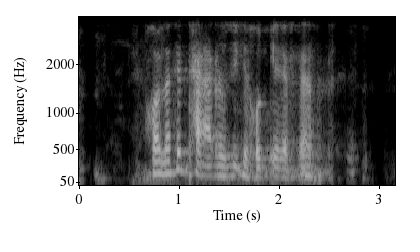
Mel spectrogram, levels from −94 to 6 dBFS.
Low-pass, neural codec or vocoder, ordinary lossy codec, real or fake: 3.6 kHz; codec, 16 kHz in and 24 kHz out, 1.1 kbps, FireRedTTS-2 codec; Opus, 24 kbps; fake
